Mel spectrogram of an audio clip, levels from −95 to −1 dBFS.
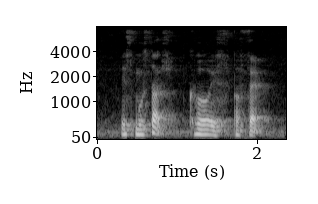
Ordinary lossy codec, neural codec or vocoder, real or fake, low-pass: none; codec, 16 kHz, 16 kbps, FreqCodec, larger model; fake; 7.2 kHz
